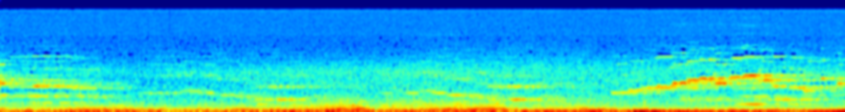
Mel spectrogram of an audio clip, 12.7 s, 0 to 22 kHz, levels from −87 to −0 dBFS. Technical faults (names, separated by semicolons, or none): block of digital silence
